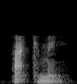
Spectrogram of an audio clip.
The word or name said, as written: acme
